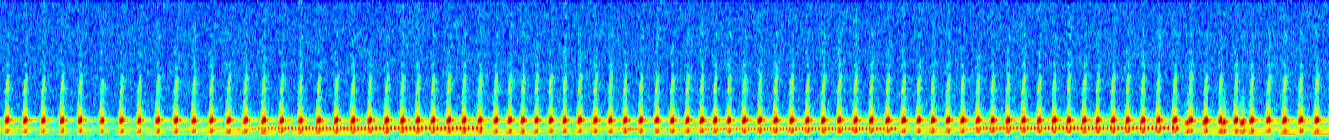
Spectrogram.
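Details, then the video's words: Pond chorus of tree frogs by night in mid-April, North-East Italy. A fast, unbroken stream of sharp croaking pulses runs the whole time, layered over the steady, pure-toned trills of mole crickets. "relaxing singing tree frogs in pond"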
